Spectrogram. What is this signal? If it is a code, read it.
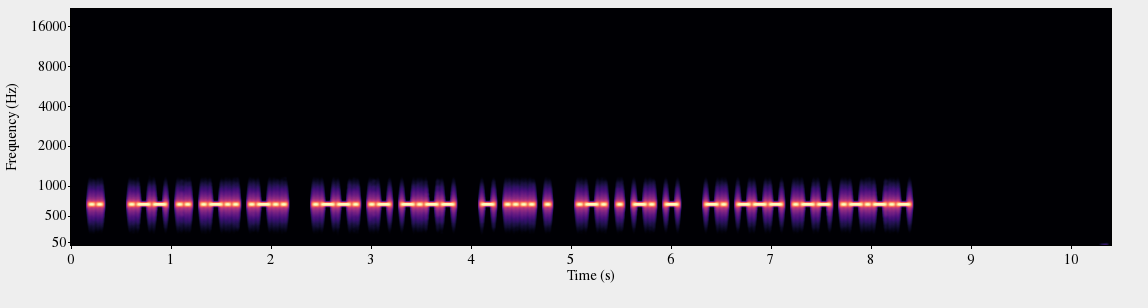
Morse code, heard as a keyed tone, about 30 wpm, 700 Hz. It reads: I WILL PAY THE RENT NOW.
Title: Sentences from Top 1000 Words - Review Part 5 - 30wpm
